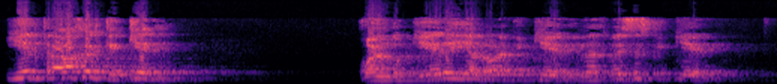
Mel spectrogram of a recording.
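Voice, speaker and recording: A pastor preaching a sermon and telling stories, often putting questions to the congregation. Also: male voice, sits high, lively intonation, normal speed. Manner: storytelling, asks the congregation questions. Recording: echoey hall, long reverb.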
